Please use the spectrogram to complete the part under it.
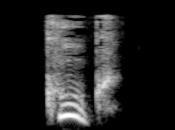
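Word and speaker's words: Cook: Это пишется «коок», а читается «кук» по-английски. Правда, там на конце буква «К» другая.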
